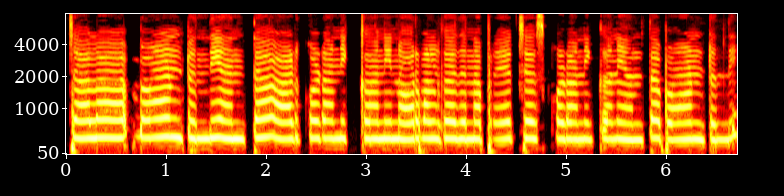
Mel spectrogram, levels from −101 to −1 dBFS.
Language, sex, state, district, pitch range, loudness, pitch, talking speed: Telugu, female, Andhra Pradesh, Guntur, 350-370 Hz, -11 LUFS, 360 Hz, 115 wpm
